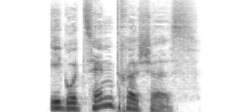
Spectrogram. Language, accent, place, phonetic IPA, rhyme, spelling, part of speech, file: German, Germany, Berlin, [eɡoˈt͡sɛntʁɪʃəs], -ɛntʁɪʃəs, egozentrisches, adjective, De-egozentrisches.ogg
- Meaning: strong/mixed nominative/accusative neuter singular of egozentrisch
